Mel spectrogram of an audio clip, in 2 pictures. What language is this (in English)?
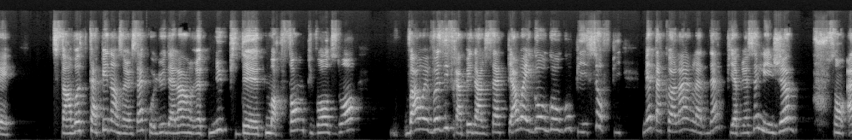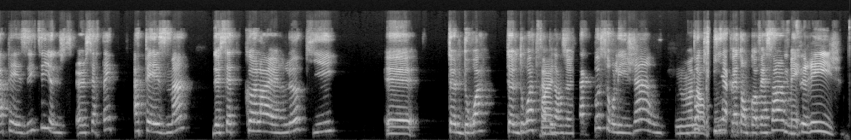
French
